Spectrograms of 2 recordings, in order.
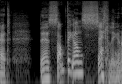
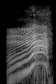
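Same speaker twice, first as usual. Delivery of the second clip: sharp cry; 6 dB louder than usual. Acted. Sudden pained cry.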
